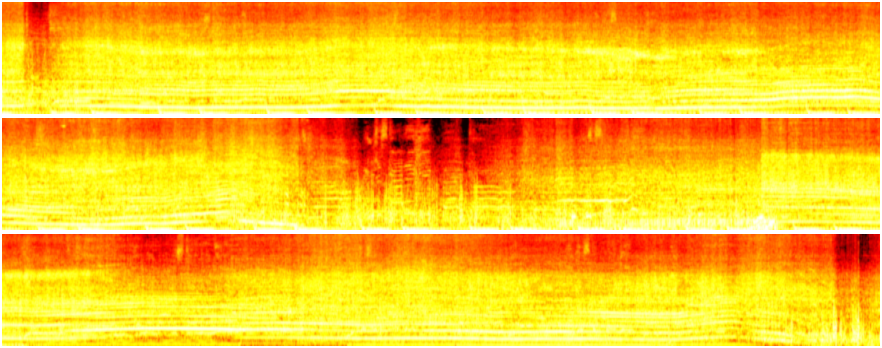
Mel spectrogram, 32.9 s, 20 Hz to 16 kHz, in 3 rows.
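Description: Honda CBR600F4 inline-four engine held at high revs, the pitch swinging up and down every few seconds as the throttle is worked, with the rear tyre squealing in a rolling burnout.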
